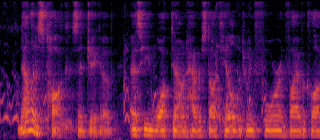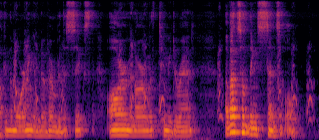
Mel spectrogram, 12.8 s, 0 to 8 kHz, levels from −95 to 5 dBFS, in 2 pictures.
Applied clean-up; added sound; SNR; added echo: none; Bark; 19 dB; reverberation time 0.5 s.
